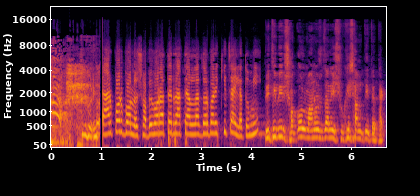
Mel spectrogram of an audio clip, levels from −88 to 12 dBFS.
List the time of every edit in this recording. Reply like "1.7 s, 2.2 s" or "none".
1.0 s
